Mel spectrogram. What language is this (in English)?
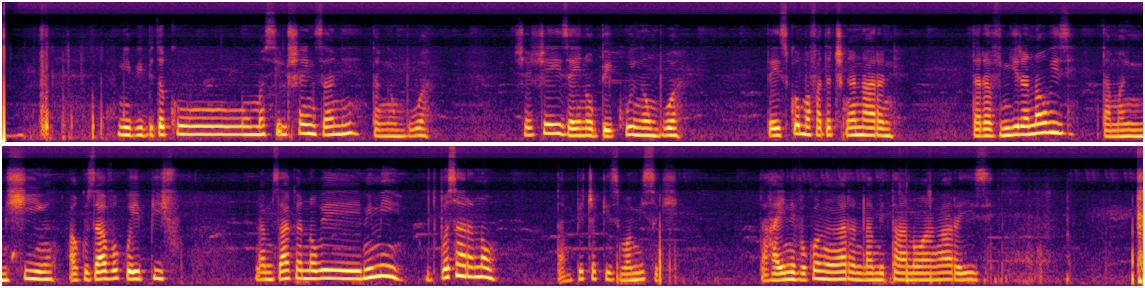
Tesaka Malagasy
